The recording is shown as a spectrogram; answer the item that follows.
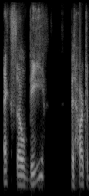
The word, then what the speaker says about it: Exobe: ago and i work with a company called xob a bit hard to pronounce but e-x-o-b-e dot com and uh we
